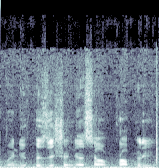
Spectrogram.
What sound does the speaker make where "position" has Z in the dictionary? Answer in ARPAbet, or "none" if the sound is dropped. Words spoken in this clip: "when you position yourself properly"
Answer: Z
